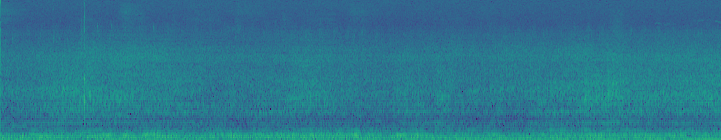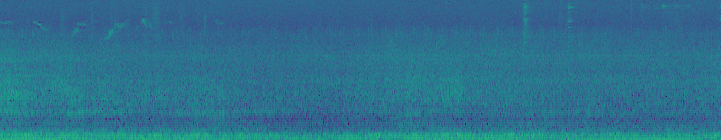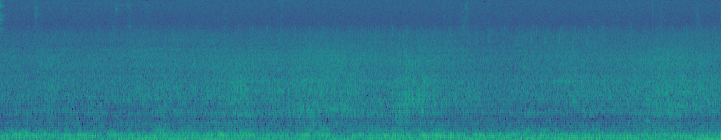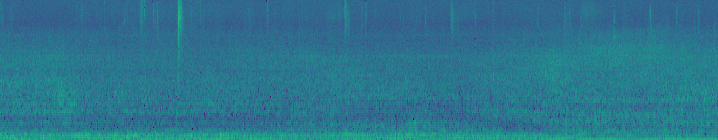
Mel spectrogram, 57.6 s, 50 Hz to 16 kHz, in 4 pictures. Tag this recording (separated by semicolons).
22; Ambient; exercises; field; helicopter; OF; recording; SEQ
